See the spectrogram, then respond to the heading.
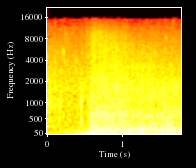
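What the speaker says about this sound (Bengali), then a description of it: "মাঝে মাঝেই ঝমঝমিয়ে বৃষ্টি নামছে" Heavy rain pours down steadily, a dense hiss that swells louder after a brief softer start and then holds a constant roar.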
